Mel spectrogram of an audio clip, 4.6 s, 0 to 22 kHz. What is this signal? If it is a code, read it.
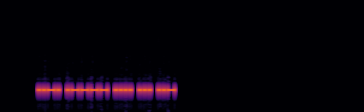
Morse code, heard as a keyed tone, about 40 wpm, 700 Hz. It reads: F1HSU
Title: DXCC-100 Call Signs - 5 Characters - Repeated 2x - 40wpm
